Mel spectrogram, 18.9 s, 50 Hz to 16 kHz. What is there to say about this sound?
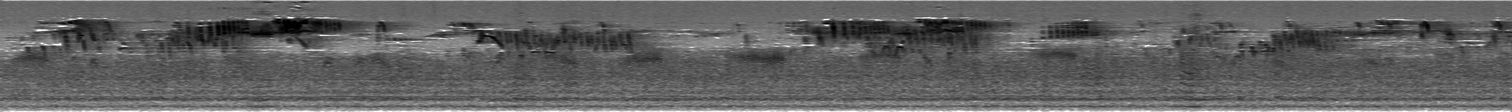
20060326.marshes.beeswarm02
a large group of male solitary bees just emerged, frogs, beefly, and birds in background. Rode NT4> FelMicbooster>iRiverH120(rockbox) /un gran grupo de machos de abejas solitarias, ranas, bombilido y pajaros al fondo
bees, birds, field-recording, frogs, south-spain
